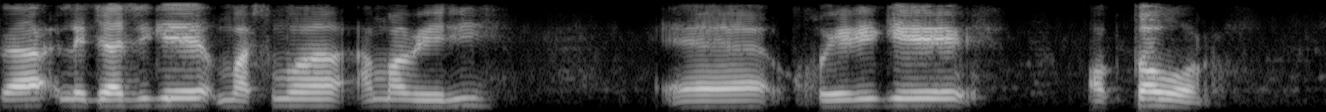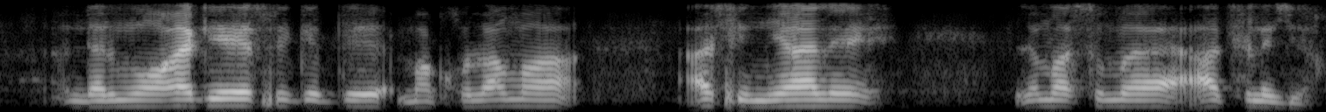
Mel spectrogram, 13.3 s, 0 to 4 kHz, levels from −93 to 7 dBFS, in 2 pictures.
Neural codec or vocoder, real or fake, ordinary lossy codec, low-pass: codec, 16 kHz, 4 kbps, X-Codec, HuBERT features, trained on general audio; fake; none; 3.6 kHz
